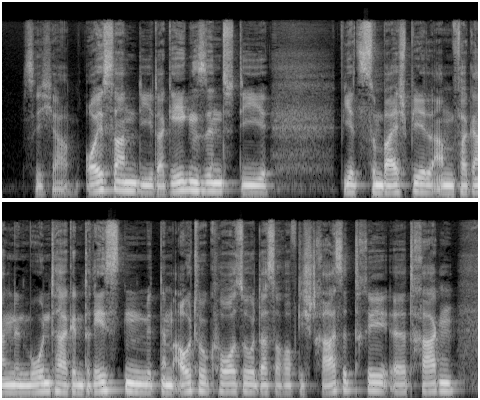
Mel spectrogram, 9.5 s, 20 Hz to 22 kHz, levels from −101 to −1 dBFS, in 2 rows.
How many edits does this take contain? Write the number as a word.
zero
